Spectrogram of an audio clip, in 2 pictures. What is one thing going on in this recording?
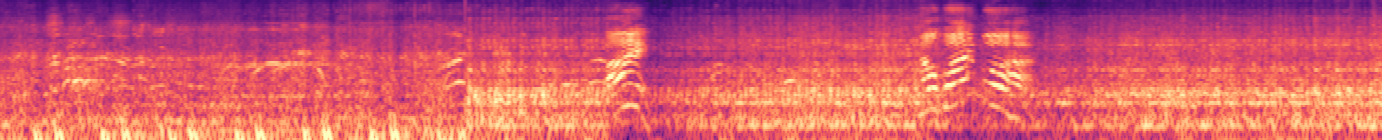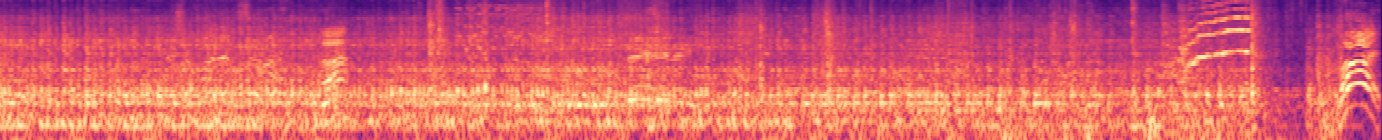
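A car engine roars and revs loudly.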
